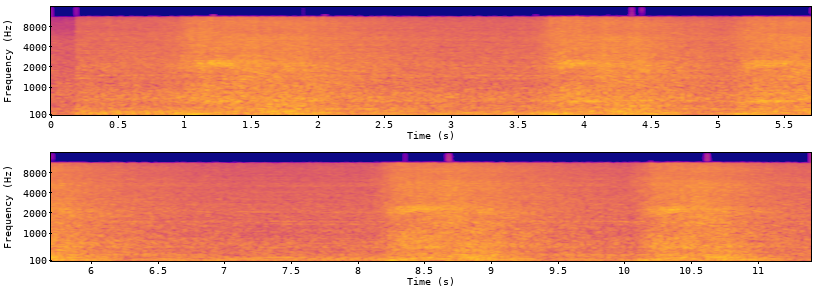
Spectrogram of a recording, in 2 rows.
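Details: 1988 Ford Bronco, 351 Windsor V8, A4LD 4-speed automatic, dual exhaust, 6-inch lift, hood open: a deep, smooth burble with crisp, even rev blips that rise and fall cleanly, a healthy engine.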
